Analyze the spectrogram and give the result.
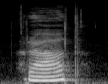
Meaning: glad
- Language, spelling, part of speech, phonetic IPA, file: Czech, rád, adjective, [ˈraːt], Cs-rád.ogg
